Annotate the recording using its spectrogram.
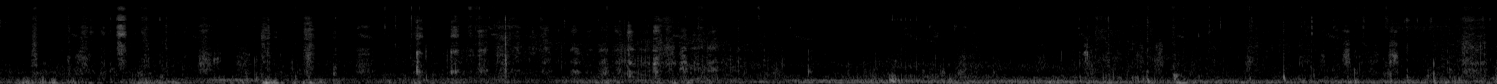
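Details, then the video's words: Puppies at play, heard quietly: soft rhythmic panting with scattered scuffling clicks and taps, a faint low hum underneath, and brief murmurs of human voices in the background. "Puppy play time"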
